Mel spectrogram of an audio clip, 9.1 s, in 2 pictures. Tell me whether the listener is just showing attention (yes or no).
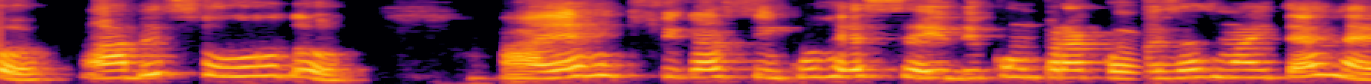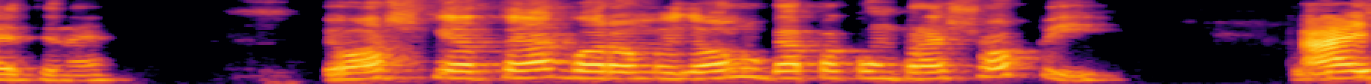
yes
